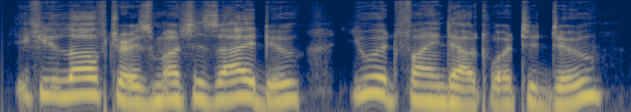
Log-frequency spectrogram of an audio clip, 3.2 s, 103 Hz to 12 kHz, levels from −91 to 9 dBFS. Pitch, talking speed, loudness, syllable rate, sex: 175 Hz, 305 wpm, -16 LUFS, 6.3 syllables/s, male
